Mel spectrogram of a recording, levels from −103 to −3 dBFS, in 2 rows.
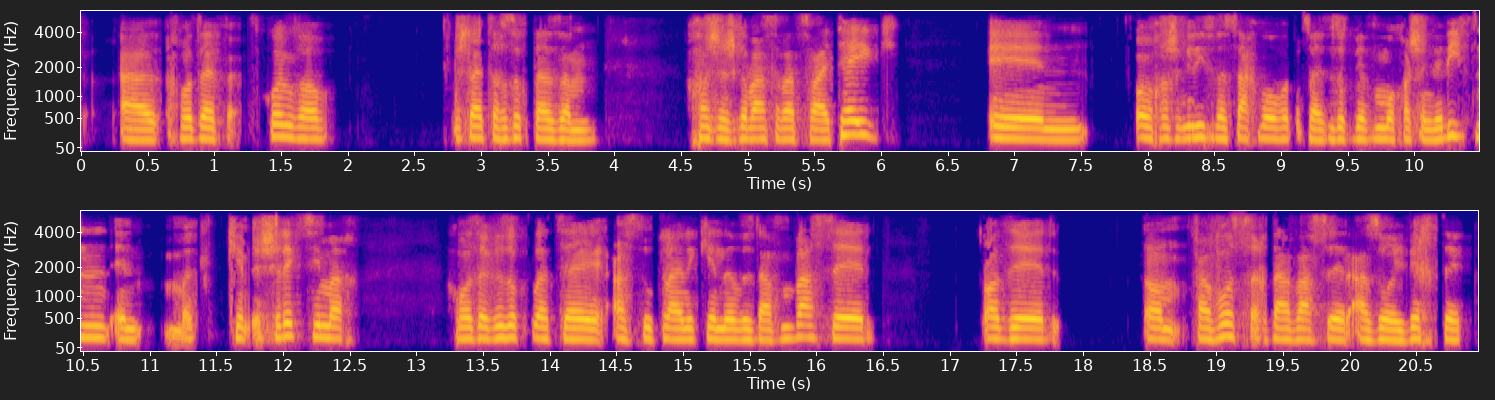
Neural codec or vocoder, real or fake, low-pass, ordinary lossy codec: none; real; 5.4 kHz; AAC, 24 kbps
